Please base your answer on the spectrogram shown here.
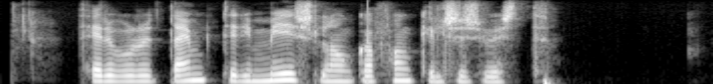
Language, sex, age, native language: Icelandic, female, 18-19, Icelandic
